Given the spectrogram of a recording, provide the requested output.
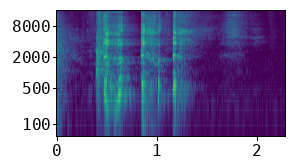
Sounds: Cough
